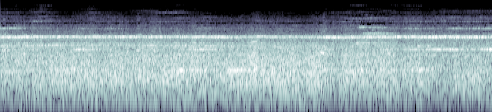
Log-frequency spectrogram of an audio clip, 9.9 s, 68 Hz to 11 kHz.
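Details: Northbound NYC Subway 5 train entering 149th Street–Grand Concourse station after a very sharp right curve: a loud, steady high-pitched screech held throughout as the train rolls slowly, the wheels grinding against the rails.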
